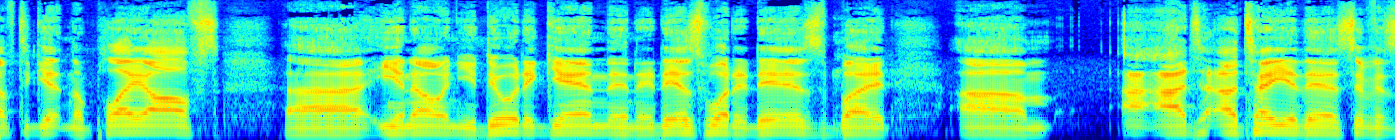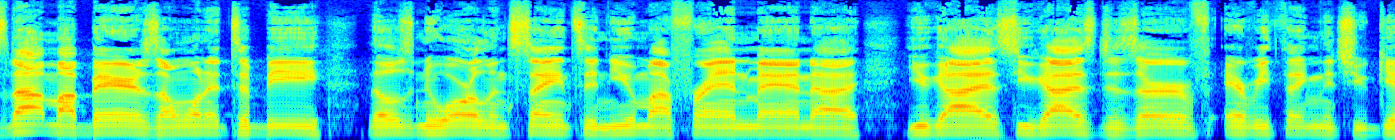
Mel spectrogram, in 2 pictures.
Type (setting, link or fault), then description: link, phone line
